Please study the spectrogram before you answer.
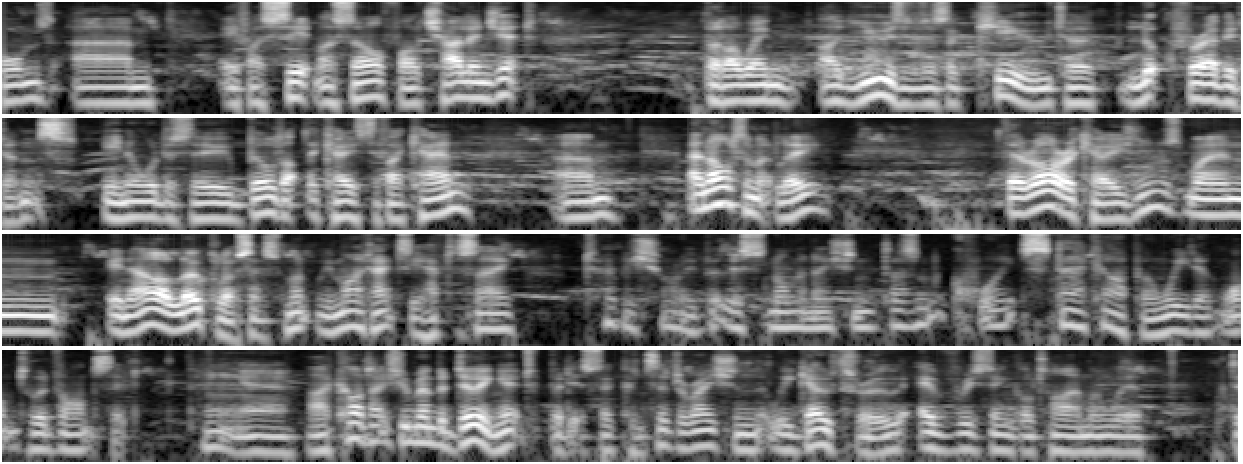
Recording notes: Coming to you from outside The Royal Hill Pub in Edgerely on a bright, sunny day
